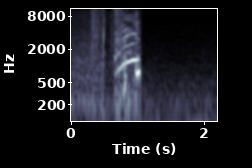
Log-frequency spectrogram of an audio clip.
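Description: A sharp click, then a short, loud, high-pitched cry that rises in pitch and cuts off abruptly about a second in.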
